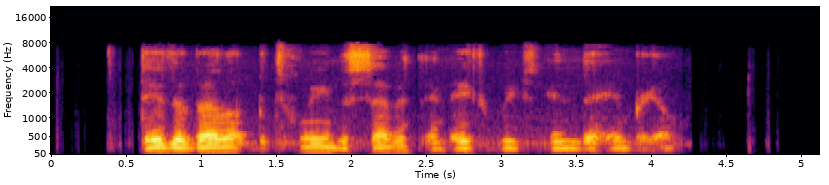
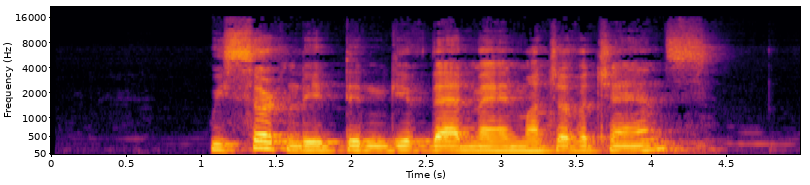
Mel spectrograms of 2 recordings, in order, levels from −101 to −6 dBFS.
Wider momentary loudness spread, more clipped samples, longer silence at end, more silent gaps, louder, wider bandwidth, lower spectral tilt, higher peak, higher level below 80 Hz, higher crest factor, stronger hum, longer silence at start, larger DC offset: first, 14 LU vs 11 LU; neither; first, 0.95 s vs 0.6 s; neither; about the same, -19 LUFS vs -20 LUFS; second, 8.2 kHz vs 15.5 kHz; about the same, -4.5 dB/octave vs -5.5 dB/octave; about the same, -2 dBFS vs -4 dBFS; about the same, -58 dBFS vs -56 dBFS; about the same, 18 dB vs 16 dB; neither; second, 0.6 s vs 1.05 s; neither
